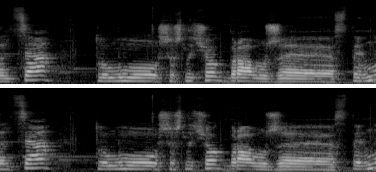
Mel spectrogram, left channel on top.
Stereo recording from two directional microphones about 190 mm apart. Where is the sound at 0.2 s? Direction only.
15° left (ahead or behind).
